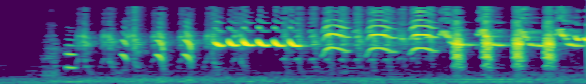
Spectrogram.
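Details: Yellow-eyed Javan myna singing a varied tutoring song for young birds: sparse notes build into fast repeated high chirps, then rising-falling arched phrases and loud chattering bursts.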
